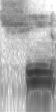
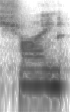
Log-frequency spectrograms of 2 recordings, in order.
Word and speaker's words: Shein: Is it Sheen or is it Shine? Shein, the most popular fashion brand of 2022.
